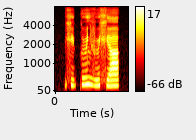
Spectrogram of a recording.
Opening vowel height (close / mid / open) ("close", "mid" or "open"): close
